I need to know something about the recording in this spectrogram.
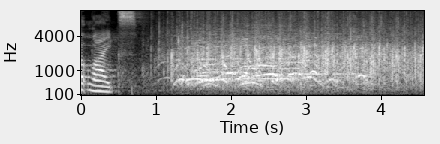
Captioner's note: applause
